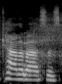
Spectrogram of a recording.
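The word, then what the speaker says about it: katabasis: Seems like some of the pronunciation guides go with a little bit more of a a Captopasis. Katabosis. I don't know. Katabosis. And I was just like, I really hope Joanna has it first. I believe it is. I believe it is Catabases, but please do. That's my inclination is to pronounce it that way.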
